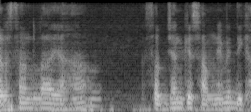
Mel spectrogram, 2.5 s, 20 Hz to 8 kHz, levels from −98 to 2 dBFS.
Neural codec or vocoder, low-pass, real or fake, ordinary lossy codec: vocoder, 24 kHz, 100 mel bands, Vocos; 7.2 kHz; fake; none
